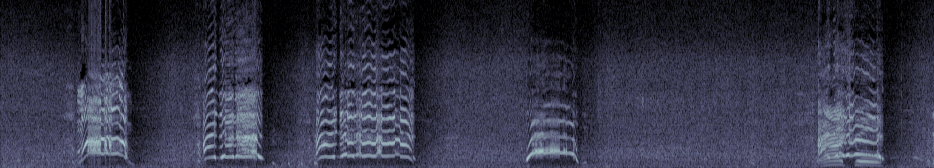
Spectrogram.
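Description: Thrill-ride riders screaming in five short high-pitched bursts, each about a second long, with a steady rushing hiss between them.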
